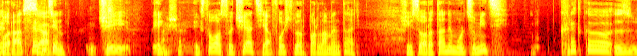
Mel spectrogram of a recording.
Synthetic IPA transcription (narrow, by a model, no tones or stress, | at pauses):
pəɾa̰t̪epuin | t͡ʃej | eɡzi̥st̪əoaso̞t͡ʃiat̪siea̰fo̞ʃt̪ilo̞rparlame̞nt̪a̰rʲ | ʃisawaɾət̪at̪ne̞mult̪sumit̪sʲ | kʰɾed̪̥kə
